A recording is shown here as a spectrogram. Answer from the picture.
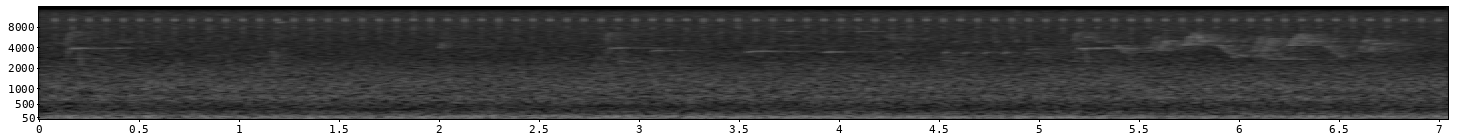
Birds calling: Song Sparrow (Melospiza melodia)
American Robin (Turdus migratorius)
Common Yellowthroat (Geothlypis trichas)

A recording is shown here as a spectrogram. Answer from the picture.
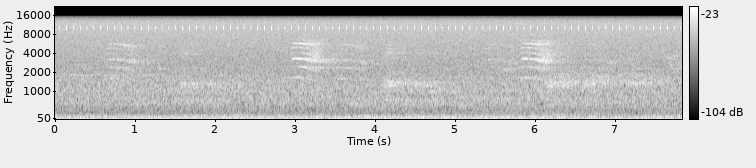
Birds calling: Canada Goose (Branta canadensis)
Blue Jay (Cyanocitta cristata)

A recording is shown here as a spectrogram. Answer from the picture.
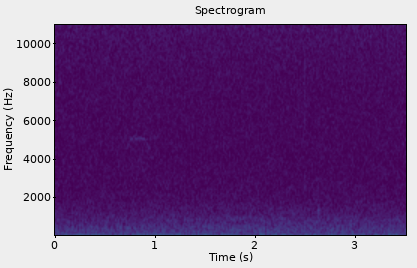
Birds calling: Hawaii Amakihi (Chlorodrepanis virens)

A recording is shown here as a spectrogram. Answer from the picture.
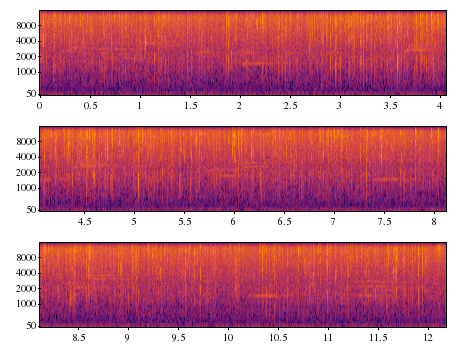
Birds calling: Blue Jay (Cyanocitta cristata)
Wood Thrush (Hylocichla mustelina)
Great Crested Flycatcher (Myiarchus crinitus)

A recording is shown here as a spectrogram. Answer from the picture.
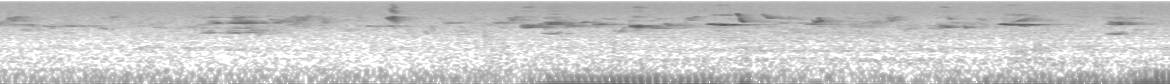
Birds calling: Apapane (Himatione sanguinea)
Iiwi (Drepanis coccinea)

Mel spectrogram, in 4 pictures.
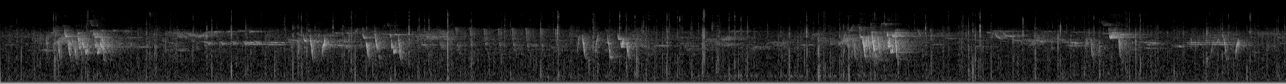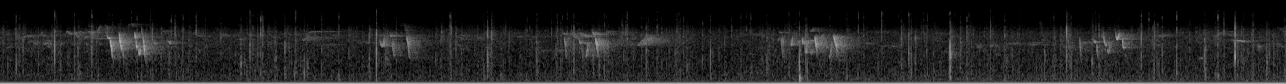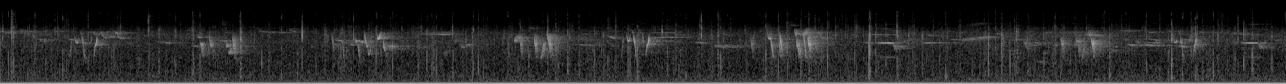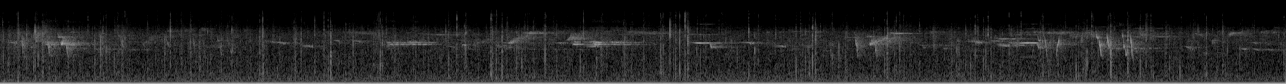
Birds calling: Omao (Myadestes obscurus)
Hawaii Akepa (Loxops coccineus)
Iiwi (Drepanis coccinea)
Apapane (Himatione sanguinea)

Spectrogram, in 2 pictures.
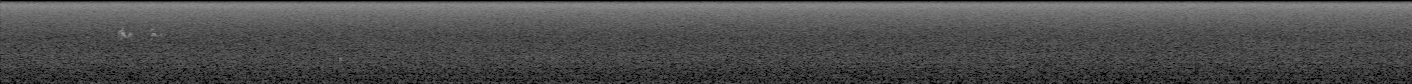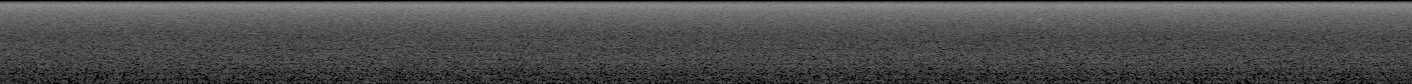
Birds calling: White-crowned Sparrow (Zonotrichia leucophrys)
Clark's Nutcracker (Nucifraga columbiana)
Gray-crowned Rosy-Finch (Leucosticte tephrocotis)

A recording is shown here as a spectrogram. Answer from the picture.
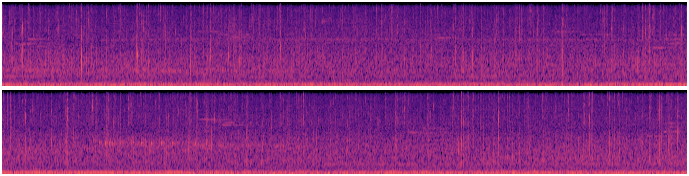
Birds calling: Yellow-bellied Sapsucker (Sphyrapicus varius)
Wood Thrush (Hylocichla mustelina)

